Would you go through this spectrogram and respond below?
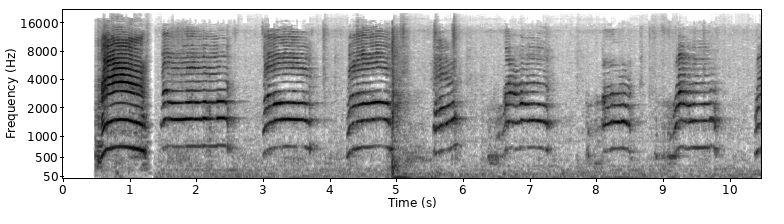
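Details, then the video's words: Domestic cats meowing: eight clear, drawn-out harmonic meows with bent, rising-then-falling tones, spaced about a second apart in a quiet setting. "Cats Meow 10 Minutes of Cats Making Meow Sounds"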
